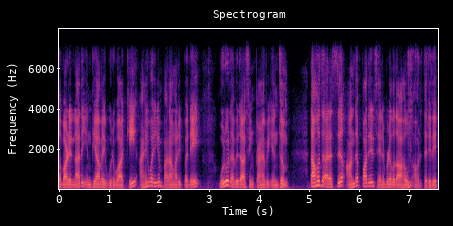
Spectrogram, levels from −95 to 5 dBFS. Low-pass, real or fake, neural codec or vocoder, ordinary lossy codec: 7.2 kHz; fake; codec, 24 kHz, 0.9 kbps, WavTokenizer, small release; none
